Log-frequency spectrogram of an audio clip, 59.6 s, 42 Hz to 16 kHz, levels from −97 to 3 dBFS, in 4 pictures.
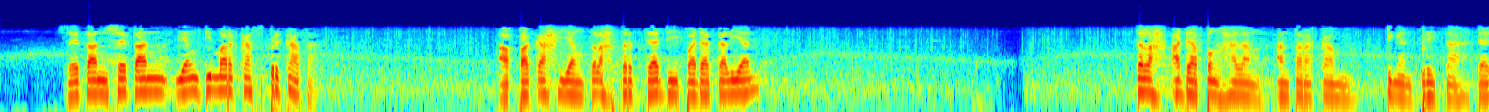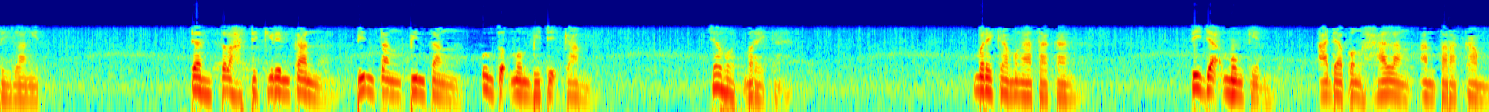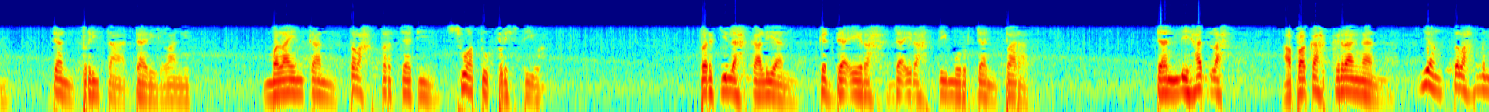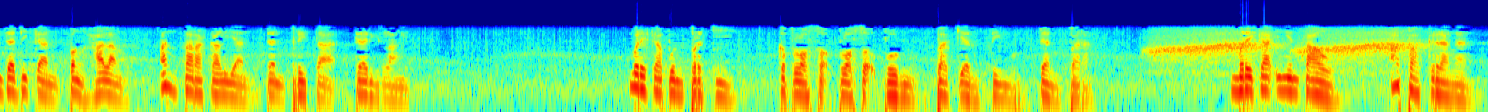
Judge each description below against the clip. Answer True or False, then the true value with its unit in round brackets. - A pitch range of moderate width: True (4.2 semitones)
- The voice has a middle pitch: False (110 Hz)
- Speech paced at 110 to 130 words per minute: False (85 wpm)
